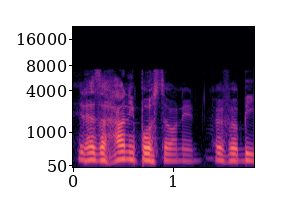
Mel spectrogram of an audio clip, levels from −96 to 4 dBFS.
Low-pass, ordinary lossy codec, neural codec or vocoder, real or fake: 7.2 kHz; none; none; real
